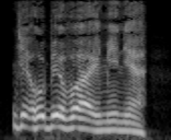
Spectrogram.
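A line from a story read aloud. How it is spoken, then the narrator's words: Whimpering. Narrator (Russian): опять захныкал маг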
